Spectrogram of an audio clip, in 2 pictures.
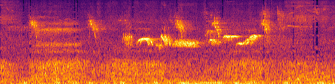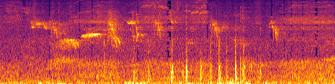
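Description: Small birds singing in short bursts of quick, curling chirps that rise and fall, over a low steady background rumble. A few light clicks come about three-quarters of the way through.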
